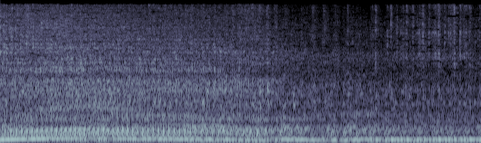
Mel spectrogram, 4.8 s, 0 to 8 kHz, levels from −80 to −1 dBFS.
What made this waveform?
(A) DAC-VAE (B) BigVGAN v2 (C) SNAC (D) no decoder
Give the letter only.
B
